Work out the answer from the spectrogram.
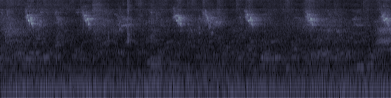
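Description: A bird chirping over and over, about six short, high chirps that fall in pitch, roughly one a second, over a steady low background rumble.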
